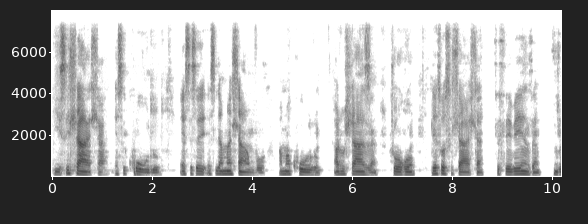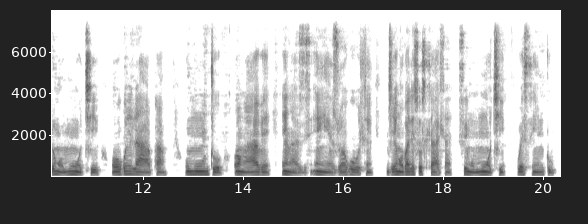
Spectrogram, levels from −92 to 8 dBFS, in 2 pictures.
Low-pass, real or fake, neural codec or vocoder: 7.2 kHz; real; none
